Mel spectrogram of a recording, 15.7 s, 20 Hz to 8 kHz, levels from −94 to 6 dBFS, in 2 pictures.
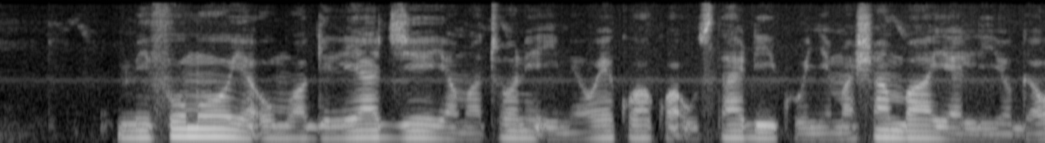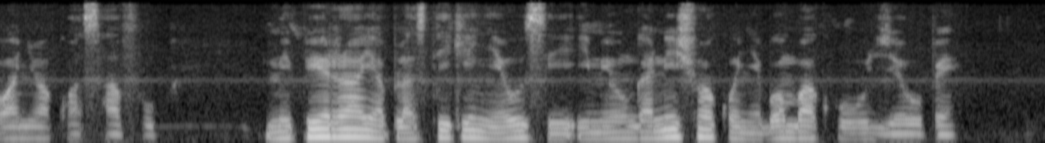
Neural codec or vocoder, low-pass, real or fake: none; 7.2 kHz; real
